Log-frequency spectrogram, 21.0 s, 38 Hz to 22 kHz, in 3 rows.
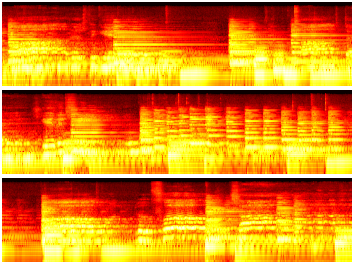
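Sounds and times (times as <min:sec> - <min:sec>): electronic keyboard chords: 0:00.0 - 0:17.0, 0:17.8 - 0:21.0
sustained low bass note: 0:04.9 - 0:11.7.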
